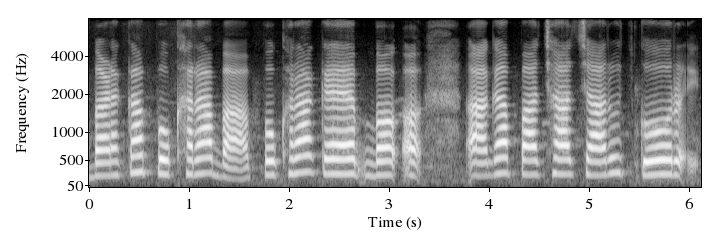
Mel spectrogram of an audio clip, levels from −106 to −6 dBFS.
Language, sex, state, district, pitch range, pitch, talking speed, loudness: Bhojpuri, female, Bihar, Muzaffarpur, 240-270 Hz, 255 Hz, 115 wpm, -14 LUFS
